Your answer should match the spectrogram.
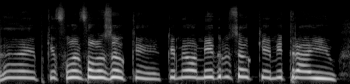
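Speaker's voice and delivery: mock a man who complains all the time; whiny crybaby. Pastor mocking a crybaby man's complaints, high whine. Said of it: "o homem chorão é um Zé Bunda".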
